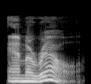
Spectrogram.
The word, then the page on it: amarelle: British English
